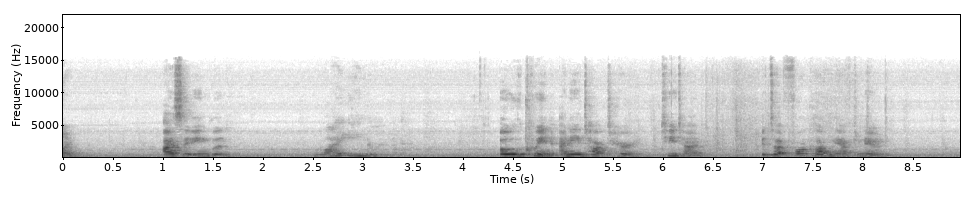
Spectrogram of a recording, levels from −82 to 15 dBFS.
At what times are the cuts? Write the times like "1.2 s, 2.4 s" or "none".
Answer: none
